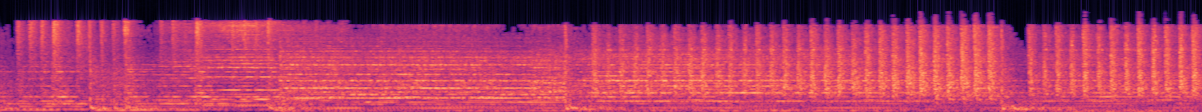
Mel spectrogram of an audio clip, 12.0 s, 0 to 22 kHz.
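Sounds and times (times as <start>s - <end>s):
dramatic background score: 0.0s - 12.0s
rapid percussion hits: 5.6s - 12.0s.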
